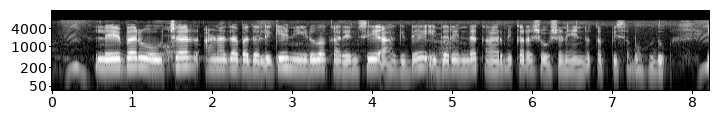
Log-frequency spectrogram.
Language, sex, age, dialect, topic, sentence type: Kannada, female, 25-30, Mysore Kannada, banking, statement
